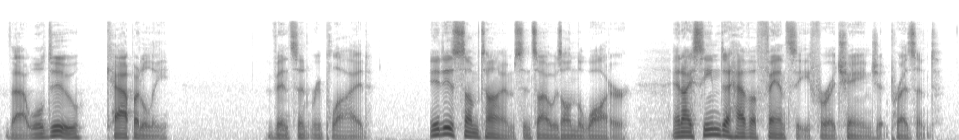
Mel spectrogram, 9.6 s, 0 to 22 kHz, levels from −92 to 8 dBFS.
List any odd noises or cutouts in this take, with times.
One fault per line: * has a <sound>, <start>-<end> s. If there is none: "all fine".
all fine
